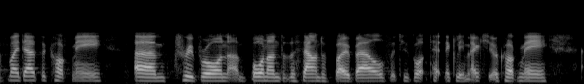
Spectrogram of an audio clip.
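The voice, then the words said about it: Essex-like southeast English accent. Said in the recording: “I'm trying to place your accent, and I'm getting kind of ... Essexy ... Not totally Essex”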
